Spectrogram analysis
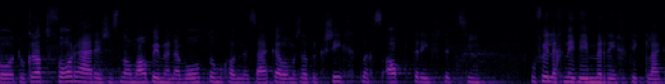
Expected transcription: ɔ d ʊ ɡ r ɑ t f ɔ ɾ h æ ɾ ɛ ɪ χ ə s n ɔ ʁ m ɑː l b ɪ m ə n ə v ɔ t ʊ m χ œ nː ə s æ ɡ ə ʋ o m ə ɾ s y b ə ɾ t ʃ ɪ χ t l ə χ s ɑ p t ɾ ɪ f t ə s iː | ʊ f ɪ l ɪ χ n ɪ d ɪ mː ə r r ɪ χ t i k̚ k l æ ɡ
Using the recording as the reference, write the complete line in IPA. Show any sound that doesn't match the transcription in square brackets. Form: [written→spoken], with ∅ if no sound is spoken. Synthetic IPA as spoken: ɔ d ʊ ɡ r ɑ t f ɔ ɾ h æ ɾ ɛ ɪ [χ→ʃ] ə s n ɔ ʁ m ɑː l b ɪ m ə n ə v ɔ t ʊ m χ œ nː ə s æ ɡ ə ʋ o m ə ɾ s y b ə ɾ [t→k] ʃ ɪ χ t l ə χ s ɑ p t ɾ ɪ f t ə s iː | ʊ f ɪ l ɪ χ n ɪ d ɪ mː ə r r ɪ χ t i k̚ k l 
